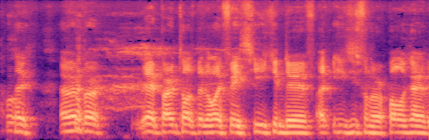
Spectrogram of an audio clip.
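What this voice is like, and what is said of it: Usual voice. Nothing is said of it.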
